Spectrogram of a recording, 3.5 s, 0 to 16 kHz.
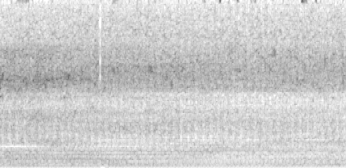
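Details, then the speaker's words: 2009 Dodge Journey 3.5 L V6 at a low, smooth, even idle with no stumble or skip, at first start-up after replacing the spark plugs and one misfiring coil. Normal idle. "This is the same one I replaced the radiator in a while back. I think we're running pretty good here."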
